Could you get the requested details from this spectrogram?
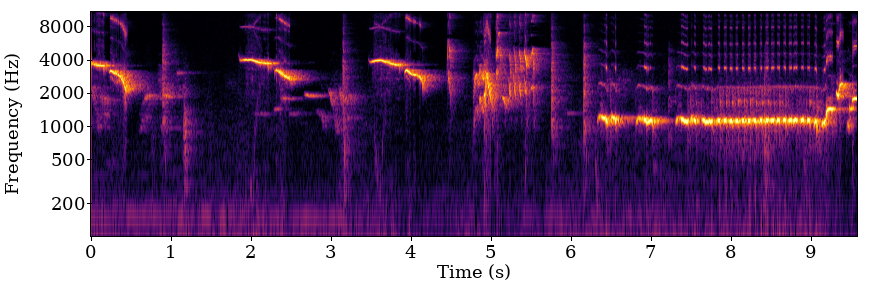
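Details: White-rumped shama song used to stimulate other shamas to sing: loud varied phrases of whistles descending from high notes, sharp clicks and buzzy bursts, ending in a long steady whistle with rapid rattling overtones.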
